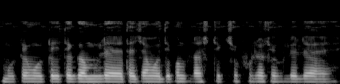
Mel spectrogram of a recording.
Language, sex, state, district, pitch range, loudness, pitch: Marathi, male, Maharashtra, Nagpur, 130-135 Hz, -25 LUFS, 130 Hz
